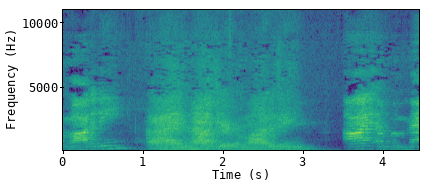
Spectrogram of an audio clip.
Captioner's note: crowd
